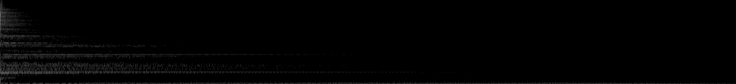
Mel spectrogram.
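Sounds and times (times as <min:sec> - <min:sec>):
ride cymbal: 0:00.0 - 0:02.0.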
